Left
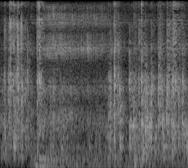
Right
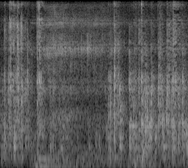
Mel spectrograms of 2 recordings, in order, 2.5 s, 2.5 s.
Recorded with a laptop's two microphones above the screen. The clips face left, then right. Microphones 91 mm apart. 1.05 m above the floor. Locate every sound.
0.4 s chewing: 25° left (ahead or behind), 6 m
